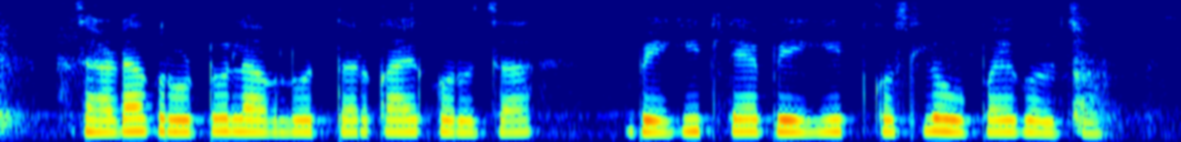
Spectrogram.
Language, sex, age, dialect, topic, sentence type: Marathi, female, 25-30, Southern Konkan, agriculture, question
